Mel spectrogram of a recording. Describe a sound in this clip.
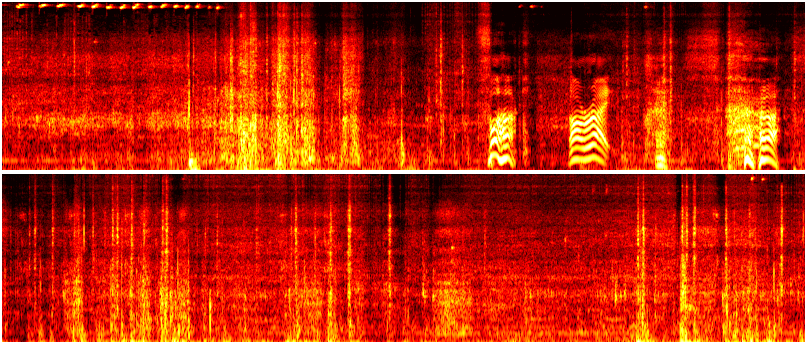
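A mountain bike's frame and chain rattle over bumps.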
